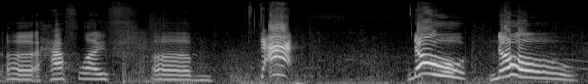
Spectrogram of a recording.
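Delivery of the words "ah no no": loud, high cry of alarm; shout. Retold or imitated. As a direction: yell no in panic. Game quote, yelling.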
